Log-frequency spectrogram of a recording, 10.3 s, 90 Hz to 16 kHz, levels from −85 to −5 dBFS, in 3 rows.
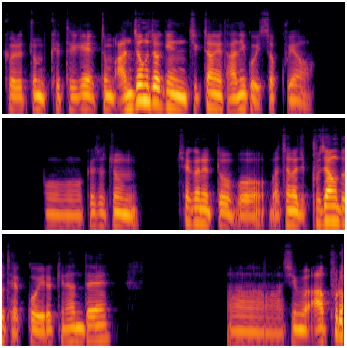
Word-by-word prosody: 그런 105 -2 -3
좀 215 -2 +1
그 - - -8
되게 105 0 0
좀 215 -2 -1
안정적인 125 - +6
직장에 110 +3 +2
다니고 100 +4 0
있었고요. 80 -7 -6 0.7
어 95 -2 -8
그래서 105 -1 -7
좀 200 -1 -1 0.4
최근에 130 -4 0
또 105 -2 0
뭐 90 -1 -3
마찬가지로 110 -5 0
부장도 130 0 +5
됐고 95 -3 -2
이렇긴 100 +2 -2
한데 120 +3 0 1.2
아 90 -2 -7
지금 100 +1 -3
앞으로 - - +3
105 Hz, 305 characters per minute, -26 LUFS, 95-125 Hz, 1.2 s, 안정적인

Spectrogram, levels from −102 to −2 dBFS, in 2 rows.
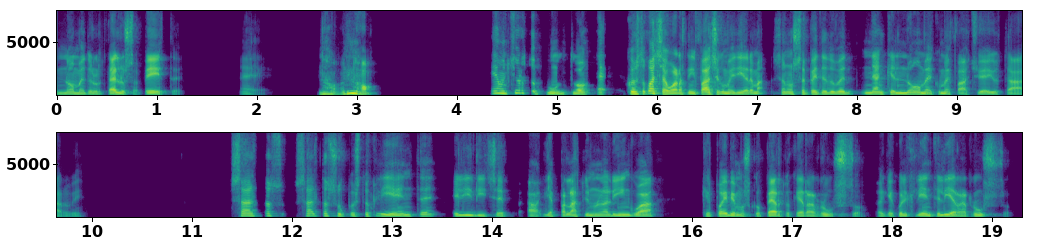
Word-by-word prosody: nome 85 +1 -2
dell'hotel 75 -4 +3
lo - - +2
sapete?" - - +1 0.5
"Ehm, - - -18 0.6
No, 145 0 -2
no." 205 +1 +5 1.2
E - - -5
a 215 - +3
un 205 - +4
certo 230 0 -5
punto, 95 -7 0
eh, - - -5
questo 170 -1 +5
qua 220 - +8
ci 215 - -2
ha - - +8
guardato 110 +1 +5
in 105 - +2
faccia 140 -1 +6
come 105 -4 +2
dire: 95 0 +2
"Ma 105 - -2
se - - -11
non 115 -1 0
sapete 125 +3 0
dove 120 -1 +1
neanche 125 +1 +1
il 120 - +4
nome 140 +7 +2
come 105 -3 -2
faccio - - -5
io - - +1
a - - 0
aiutarvi?" 70 -4 -6 1.5
Salta 170 +1 -2
su 175 - -18
salta 175 0 -6
su 170 -2 -4
questo 105 +5 -7
cliente 140 +2 -2
e 115 - -5
gli 110 0 +2
dice 95 -7 -6
a - - -4
gli 115 - -6
ha - - -4
parlato 105 +1 -2
in - - 0
una 90 -2 -2
lingua 110 +7 +1 0.4
che - - -8
poi 130 - +2
abbiamo 100 -6 +2
scoperto 110 +4 +1
che 95 - -6
era 85 -3 0
russo, 95 +1 -4
perché - - -8
quel - - -2
cliente 110 -2 0
lì 130 - +4
era 120 - +1
russo. 115 -2 -6
115 Hz, 200 wpm, -25 LUFS, 100-145 Hz, 1.5 s, qua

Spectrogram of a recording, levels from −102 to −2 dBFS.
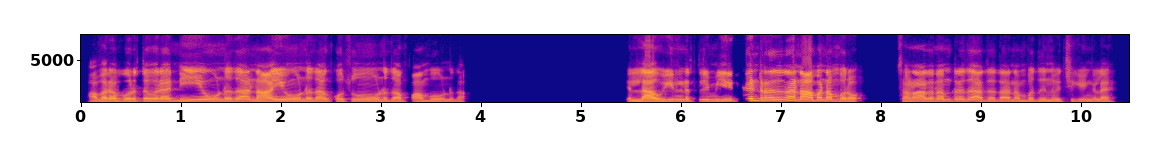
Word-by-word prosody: அவர 150 +4 +1
பொறுத்தவர 165 +1 0 0.2
நீயும் 170 +3 +1
ஒண்ணு 160 0 -1
தான், 175 -2 +1
நாயும் 165 +3 +3
ஒண்ணு 155 -1 -2
தான், 160 -3 -2
கொசுவும் 160 +4 -4
ஒண்ணு 145 -1 -4
தான், 155 -1 -3
பாம்பும் 130 -1 -5
ஒண்ணு 110 -2 -11
தான். - - -18 1.6
எல்லா 145 +7 +5
உயிரினத்திலும் 175 +1 -3
இருக்குன்றத 210 -1 +2
தான் 215 -5 +6
நாம 200 +1 +6
நம்புறோம். 175 - -2 0.4
சனாதனம்ன்றது 170 +3 -1
அத 145 -1 -6
தான் 150 -3 -2
நம்புதுன்னு 140 +2 -6
வச்சுக்கோங்களேன். 110 -4 -9
160 Hz, 145 wpm, -22 LUFS, 140-175 Hz, 1.6 s, தான்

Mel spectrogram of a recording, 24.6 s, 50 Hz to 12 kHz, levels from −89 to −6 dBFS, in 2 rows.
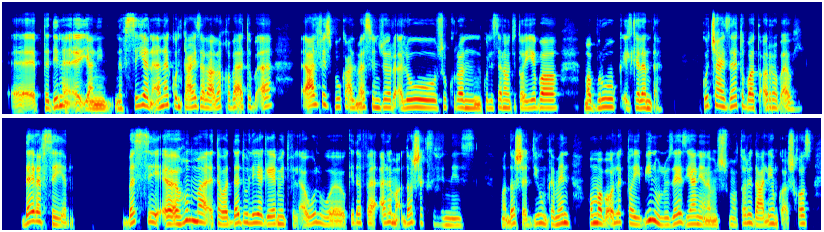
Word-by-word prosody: آآ - - 0
ابتدينا 200 - -1
آآ - - +5
يعني 85 -1 +1
نَفْسيًا 220 +9 +1
أنا 225 +2 +2
كنت 220 -5 -4
عايزة 215 +1 +1
العلاقة 195 +1 0
بقى 205 - +1
تبقى 220 +3 -2 0.4
على 265 - +5
الFacebook، 235 -6 -4
على - - 0
الMessenger 195 -1 -1
ألو، 190 -1 +3
شكرًا، 185 -1 -1
كل 180 -1 -8
سَنة 190 +1 -2
وأنتِ 185 0 -4
طيّبة، 185 0 +3 0.4
مبروك 200 +2 0
الكلام 185 -2 +1
ده، - - -9
ما 155 - -26 0.4
كنتش 220 +3 +3
عايزاها 220 -1 +3
تبقى 215 -7 +1
تقرَّب 190 0 -3
أوي، 155 +1 -4 0.6
ده 220 +5 +5
نفسيًا. 215 -9 0 0.8
بس - - -1 0.2
آآ 185 0 +6
هم 245 +3 +3
تَوَدَّدوا 195 +4 0
ليّا 210 0 +1
جامد 185 -1 0
في - - -20
الأول 210 +3 -4
و 175 -4 -5 0.2
وكده، 210 +1 -6
فأنا 210 +2 -2
ما - - 0
أقدرش 205 +2 +3
أكسِف 170 -4 -14
الناس، 155 -1 -7 0.4
ما - - -5
أقدرش - - +5
أدّيهم 205 +1 -4
كمان 190 +4 0 0.3
هم 200 -1 +5
باقول - - 0
لك 225 0 -5
طيّبين 195 - +1
ولُذاذ 185 +2 -1
يعني 180 -1 +1
أنا 85 - -2
مش 85 - -4
مُعترضة 195 +3 -4
عليهم 190 +5 0
كأشخاص، 195 -1 -3
195 Hz, 150 wpm, -24 LUFS, 180-215 Hz, 0.8 s, آآ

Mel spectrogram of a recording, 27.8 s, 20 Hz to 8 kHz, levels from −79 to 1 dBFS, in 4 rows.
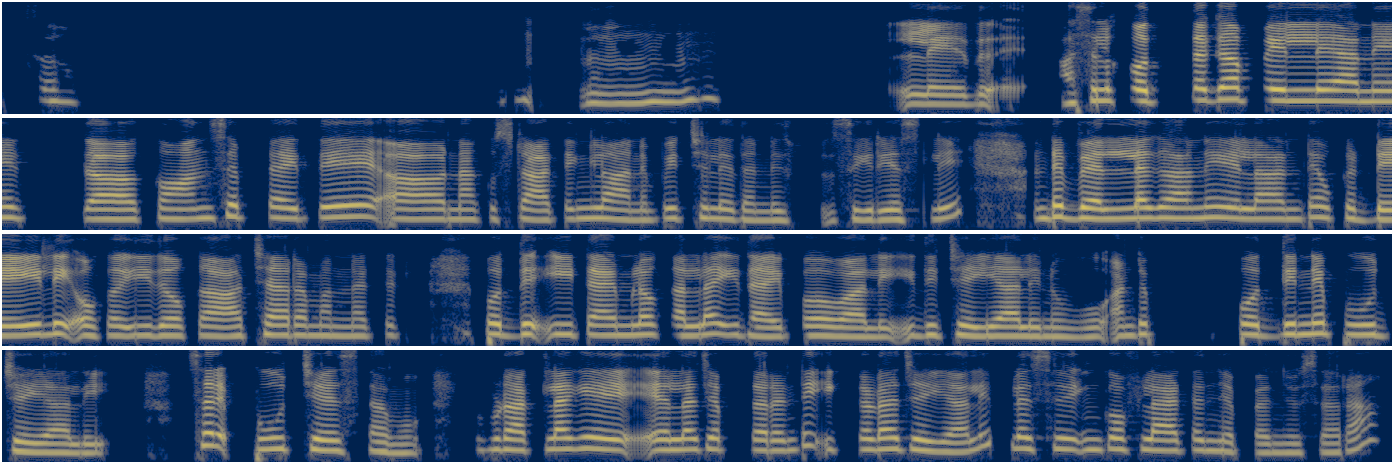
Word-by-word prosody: So 270 - -12 2.3
హ్మ్, 285 +2 -16 0.3
హ్మ్. 225 +5 -6 1.2
లేదు. 200 -1 -1 0.4
అసలు 275 +5 0
కొత్తగా 280 +3 +5 0.2
పెళ్ళి 270 -1 +6
అనే 255 0 0 0.4
కా 220 0 +7 0.3
కాన్సెప్ట్ 240 +4 -2
అయితే 235 +3 0 0.3
ఆహ్, 220 0 +3
నాకు 220 +1 -5
స్టార్టింగ్‌లో 225 +2 -1
అనిపిచలేదండి. 210 -1 -6 0.3
సీరియస్‌లీ. 210 +2 -4 0.4
అంటే 235 +4 +3
వెళ్ళగానే 240 +2 +3
ఎలా 225 0 +1
అంటే 225 +4 -6
ఒక 230 0 -5
డైలీ 225 +4 +7
ఒక 215 - -9 0.2
ఇదొక 210 -1 -2 0.2
ఆచారం 220 +1 -1
అన్నట్టు 205 +1 -9 0.5
పొద్ది 235 0 +1
ఈ - - +2
టైంలోకల్లా 220 +1 +1
ఇది 210 -2 -1
అయిపోవాలి 195 -2 -1
ఇది 220 +1 -5
చేయాలి 205 -1 +1
నువ్వు. 185 0 -8
అంటే 235 +3 -4 0.5
పొద్దున్నే 235 +3 +1
పూజ 230 0 -1
చేయాలి. 195 -3 -1 0.5
సరే 340 -2 +6 0.2
పూజ 265 +1 -1
చేస్తాము. 215 -5 -2 0.3
ఇప్పుడట్లాగే 255 +2 +2 0.3
ఎలా 245 +1 +2
చెప్తారంటే 240 +2 -3
ఇక్కడ 255 +2 -3 0.2
చేయాలి, 215 +1 -1
ప్లస్ 275 -2 -3 0.2
ఇంకో 255 +1 -2
ఫ్లాటని 230 -1 -1
చెప్పాను 195 -1 -10
చూసారా! 195 - -8
225 Hz, 110 wpm, -21 LUFS, 210-245 Hz, 2.3 s, కా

